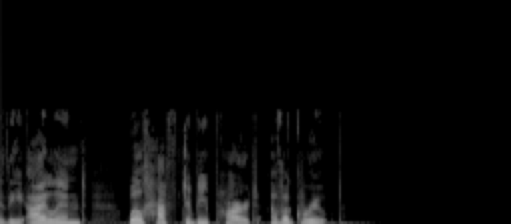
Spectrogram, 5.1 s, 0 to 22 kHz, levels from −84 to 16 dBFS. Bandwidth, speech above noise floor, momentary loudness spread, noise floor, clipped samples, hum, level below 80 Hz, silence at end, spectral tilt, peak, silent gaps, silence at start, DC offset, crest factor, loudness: 11.5 kHz; 27 dB; 9 LU; -56 dBFS; under 0.1%; none; -64 dBFS; 1.65 s; -6.5 dB/octave; -12 dBFS; none; 0 s; under 0.1%; 18 dB; -29 LUFS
